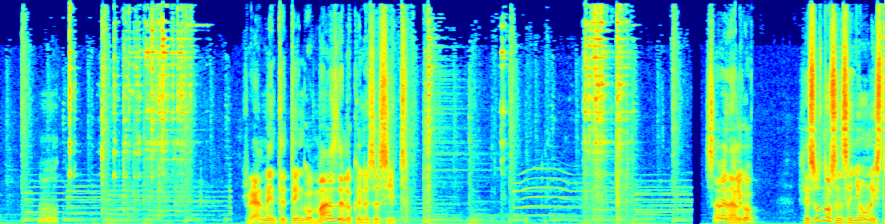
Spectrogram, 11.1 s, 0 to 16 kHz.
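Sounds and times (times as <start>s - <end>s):
speech: 0.5s - 1.9s, 3.1s - 5.3s, 8.9s - 11.0s
four metal wrenches clinking and rattling as tools are organized: 0.8s - 2.6s, 7.2s - 8.0s.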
